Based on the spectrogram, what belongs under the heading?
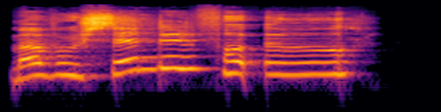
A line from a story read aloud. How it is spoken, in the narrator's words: cried Fay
